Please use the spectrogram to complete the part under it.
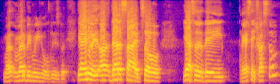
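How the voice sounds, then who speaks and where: A man's voice: a little high, fairly quick, fairly bright tone. A man co-hosting a podcast in casual banter, slangy and full of questions. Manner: slangy, inquisitive. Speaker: podcast co-host.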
